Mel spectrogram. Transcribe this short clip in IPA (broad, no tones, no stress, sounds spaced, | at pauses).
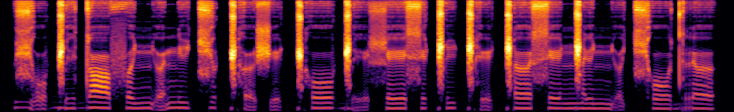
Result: ʑ o̰ ɡ͡ǁ ɪ d ɒ f ə ɲ ə̰ n i t͡ɕ ɵ ǁʰ ə̰ ʃ ḛ ǁʰ o ɡ͡ǁ ḛ ɬ e s ɪ ǁ i ǁʰ ḛ ǁ ə s e ŋ͡ǁ ɪ ɲ ə̰ t͡ɕʰ o d r ə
